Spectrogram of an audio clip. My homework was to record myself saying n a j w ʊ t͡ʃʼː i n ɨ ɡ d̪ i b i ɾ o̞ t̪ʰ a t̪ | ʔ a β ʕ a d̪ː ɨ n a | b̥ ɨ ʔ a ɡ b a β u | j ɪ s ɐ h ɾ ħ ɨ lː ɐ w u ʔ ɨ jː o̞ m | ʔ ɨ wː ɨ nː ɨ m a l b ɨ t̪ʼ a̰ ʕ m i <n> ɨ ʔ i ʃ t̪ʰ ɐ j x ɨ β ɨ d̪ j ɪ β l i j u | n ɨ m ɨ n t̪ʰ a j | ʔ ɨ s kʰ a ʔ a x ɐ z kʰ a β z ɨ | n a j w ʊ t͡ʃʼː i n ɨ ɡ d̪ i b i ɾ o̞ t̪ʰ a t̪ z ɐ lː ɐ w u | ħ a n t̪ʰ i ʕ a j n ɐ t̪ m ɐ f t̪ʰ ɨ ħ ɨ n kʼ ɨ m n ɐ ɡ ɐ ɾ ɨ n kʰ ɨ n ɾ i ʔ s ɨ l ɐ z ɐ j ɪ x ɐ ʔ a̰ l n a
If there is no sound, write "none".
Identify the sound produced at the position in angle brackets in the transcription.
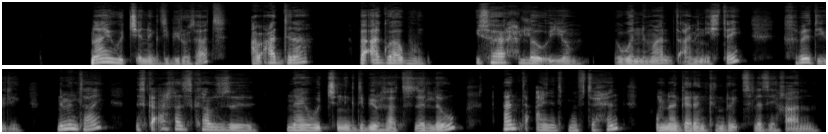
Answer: n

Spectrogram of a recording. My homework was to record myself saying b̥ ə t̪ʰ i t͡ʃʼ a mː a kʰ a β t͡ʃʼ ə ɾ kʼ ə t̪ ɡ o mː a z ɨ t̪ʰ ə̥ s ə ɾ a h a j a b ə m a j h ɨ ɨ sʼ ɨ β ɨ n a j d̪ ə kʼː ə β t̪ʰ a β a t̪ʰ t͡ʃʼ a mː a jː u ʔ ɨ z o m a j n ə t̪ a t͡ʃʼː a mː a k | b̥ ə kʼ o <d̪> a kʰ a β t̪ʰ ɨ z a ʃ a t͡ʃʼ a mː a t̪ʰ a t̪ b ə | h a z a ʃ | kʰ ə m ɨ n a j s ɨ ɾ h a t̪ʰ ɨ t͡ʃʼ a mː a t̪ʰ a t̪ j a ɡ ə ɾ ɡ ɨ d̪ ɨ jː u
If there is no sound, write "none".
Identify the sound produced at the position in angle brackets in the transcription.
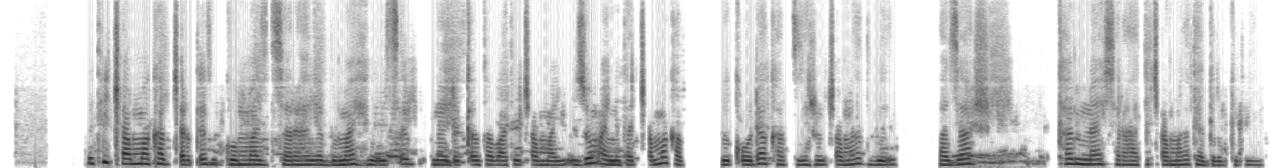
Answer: d̪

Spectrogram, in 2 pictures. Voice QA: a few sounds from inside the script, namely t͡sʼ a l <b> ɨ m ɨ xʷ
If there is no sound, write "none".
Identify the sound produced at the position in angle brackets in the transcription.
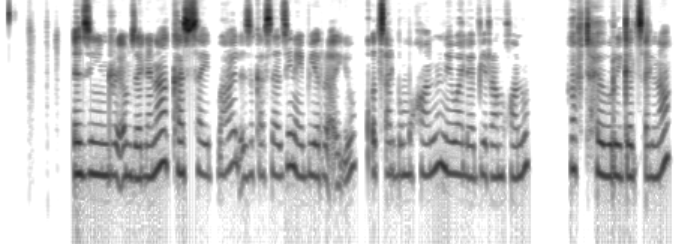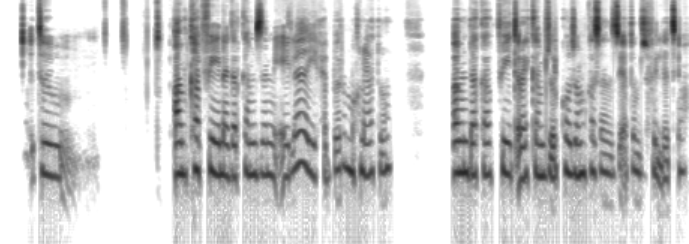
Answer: b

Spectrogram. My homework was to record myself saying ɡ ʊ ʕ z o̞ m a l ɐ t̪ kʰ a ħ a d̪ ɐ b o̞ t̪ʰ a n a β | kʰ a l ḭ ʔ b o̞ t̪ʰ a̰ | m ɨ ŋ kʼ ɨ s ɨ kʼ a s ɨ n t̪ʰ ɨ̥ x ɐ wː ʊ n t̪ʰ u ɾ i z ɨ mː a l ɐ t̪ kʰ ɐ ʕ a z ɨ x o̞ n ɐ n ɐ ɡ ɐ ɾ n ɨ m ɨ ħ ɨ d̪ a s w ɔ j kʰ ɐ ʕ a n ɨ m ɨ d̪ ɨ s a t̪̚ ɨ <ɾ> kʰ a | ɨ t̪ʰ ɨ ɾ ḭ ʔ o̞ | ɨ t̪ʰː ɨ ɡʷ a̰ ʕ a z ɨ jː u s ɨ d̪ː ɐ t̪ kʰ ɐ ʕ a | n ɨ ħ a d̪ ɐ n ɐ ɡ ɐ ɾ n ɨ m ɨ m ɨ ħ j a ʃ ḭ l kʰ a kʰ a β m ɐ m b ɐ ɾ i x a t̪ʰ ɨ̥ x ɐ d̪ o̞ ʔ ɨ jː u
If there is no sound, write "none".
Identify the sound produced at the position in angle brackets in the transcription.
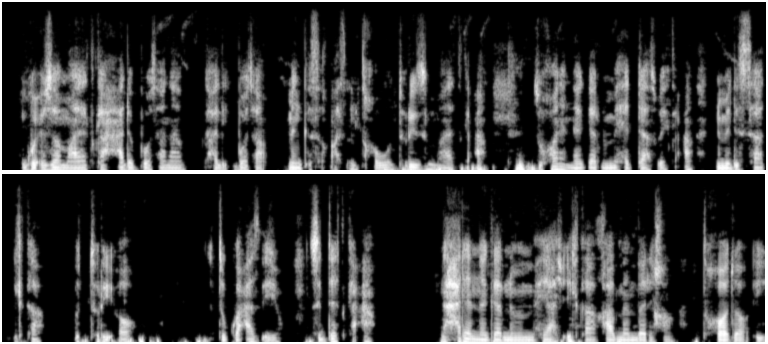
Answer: l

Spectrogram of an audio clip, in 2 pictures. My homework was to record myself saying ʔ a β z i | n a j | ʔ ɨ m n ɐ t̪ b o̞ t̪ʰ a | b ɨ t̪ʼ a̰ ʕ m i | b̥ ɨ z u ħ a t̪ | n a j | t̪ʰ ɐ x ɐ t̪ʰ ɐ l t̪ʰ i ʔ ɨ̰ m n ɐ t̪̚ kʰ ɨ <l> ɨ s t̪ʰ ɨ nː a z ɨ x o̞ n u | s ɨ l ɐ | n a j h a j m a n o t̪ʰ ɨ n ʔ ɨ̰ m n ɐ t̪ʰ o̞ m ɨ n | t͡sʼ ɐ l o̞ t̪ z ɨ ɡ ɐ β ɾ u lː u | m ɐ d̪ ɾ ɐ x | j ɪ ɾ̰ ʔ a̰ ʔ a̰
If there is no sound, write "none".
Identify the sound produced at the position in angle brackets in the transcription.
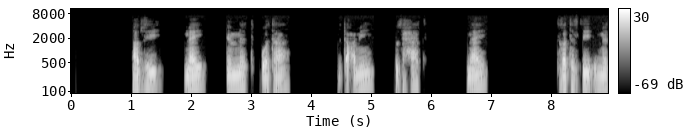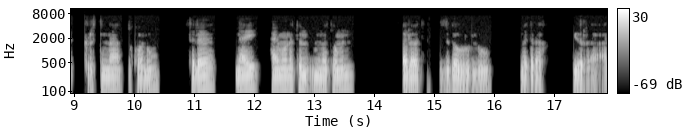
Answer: ɾ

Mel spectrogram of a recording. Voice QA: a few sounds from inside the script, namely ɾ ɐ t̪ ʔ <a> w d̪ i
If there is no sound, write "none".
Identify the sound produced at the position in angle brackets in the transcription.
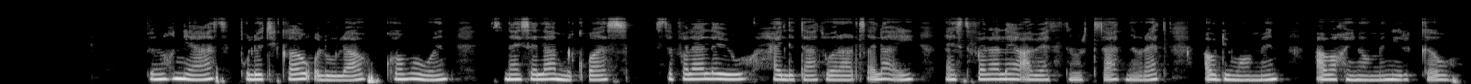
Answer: a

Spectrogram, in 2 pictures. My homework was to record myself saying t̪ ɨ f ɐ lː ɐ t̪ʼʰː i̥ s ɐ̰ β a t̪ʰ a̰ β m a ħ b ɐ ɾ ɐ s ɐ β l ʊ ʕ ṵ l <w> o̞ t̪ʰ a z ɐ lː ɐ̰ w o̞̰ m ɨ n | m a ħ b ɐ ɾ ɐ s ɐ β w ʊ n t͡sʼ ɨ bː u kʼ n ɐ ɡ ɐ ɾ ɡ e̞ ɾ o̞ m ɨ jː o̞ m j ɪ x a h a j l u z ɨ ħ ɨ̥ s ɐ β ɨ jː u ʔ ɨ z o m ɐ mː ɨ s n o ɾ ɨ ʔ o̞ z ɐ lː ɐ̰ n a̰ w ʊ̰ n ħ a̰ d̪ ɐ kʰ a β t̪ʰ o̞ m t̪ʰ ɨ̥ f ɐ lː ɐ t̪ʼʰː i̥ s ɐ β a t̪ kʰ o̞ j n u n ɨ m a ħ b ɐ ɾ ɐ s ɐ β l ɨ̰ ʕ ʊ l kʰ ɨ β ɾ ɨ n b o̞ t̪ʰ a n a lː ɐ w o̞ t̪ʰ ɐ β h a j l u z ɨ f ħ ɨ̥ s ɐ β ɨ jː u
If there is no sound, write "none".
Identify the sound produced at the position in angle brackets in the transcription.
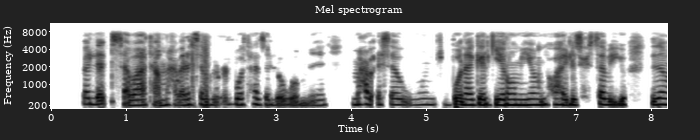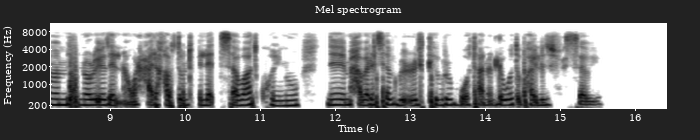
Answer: b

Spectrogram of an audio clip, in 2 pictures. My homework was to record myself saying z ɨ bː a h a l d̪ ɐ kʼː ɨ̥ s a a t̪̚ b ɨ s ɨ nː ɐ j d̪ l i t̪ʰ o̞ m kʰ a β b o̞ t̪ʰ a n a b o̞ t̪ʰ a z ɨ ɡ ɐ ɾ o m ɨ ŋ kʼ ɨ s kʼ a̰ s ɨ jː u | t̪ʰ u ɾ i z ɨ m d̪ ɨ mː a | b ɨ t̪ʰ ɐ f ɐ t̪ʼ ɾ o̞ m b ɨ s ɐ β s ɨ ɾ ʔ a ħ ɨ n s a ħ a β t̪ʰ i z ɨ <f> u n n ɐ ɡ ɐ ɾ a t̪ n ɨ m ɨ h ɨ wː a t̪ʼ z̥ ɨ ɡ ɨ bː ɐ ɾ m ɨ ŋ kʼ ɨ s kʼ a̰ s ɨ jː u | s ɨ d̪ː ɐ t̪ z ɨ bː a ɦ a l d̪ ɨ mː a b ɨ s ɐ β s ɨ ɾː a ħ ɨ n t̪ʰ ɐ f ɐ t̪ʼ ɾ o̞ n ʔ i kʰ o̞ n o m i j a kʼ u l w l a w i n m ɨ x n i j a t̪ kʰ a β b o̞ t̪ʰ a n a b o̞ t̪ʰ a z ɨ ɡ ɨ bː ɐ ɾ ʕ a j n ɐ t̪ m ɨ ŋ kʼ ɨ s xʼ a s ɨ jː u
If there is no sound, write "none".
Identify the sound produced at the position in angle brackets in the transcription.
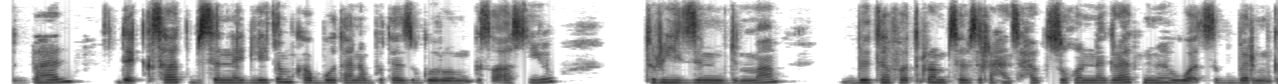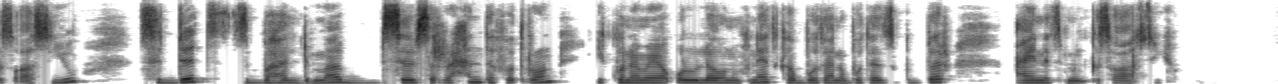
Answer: x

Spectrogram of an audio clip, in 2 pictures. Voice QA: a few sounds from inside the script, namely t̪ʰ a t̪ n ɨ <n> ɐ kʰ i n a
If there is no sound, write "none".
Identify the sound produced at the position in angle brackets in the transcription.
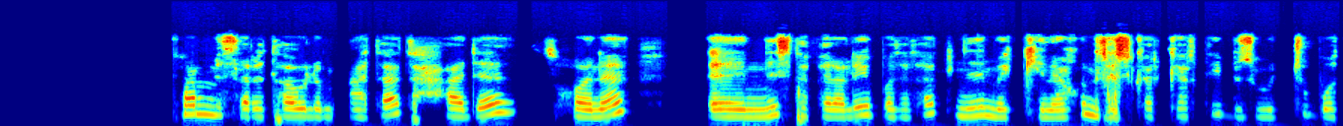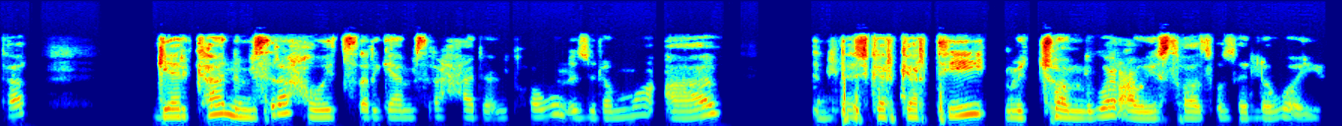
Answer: m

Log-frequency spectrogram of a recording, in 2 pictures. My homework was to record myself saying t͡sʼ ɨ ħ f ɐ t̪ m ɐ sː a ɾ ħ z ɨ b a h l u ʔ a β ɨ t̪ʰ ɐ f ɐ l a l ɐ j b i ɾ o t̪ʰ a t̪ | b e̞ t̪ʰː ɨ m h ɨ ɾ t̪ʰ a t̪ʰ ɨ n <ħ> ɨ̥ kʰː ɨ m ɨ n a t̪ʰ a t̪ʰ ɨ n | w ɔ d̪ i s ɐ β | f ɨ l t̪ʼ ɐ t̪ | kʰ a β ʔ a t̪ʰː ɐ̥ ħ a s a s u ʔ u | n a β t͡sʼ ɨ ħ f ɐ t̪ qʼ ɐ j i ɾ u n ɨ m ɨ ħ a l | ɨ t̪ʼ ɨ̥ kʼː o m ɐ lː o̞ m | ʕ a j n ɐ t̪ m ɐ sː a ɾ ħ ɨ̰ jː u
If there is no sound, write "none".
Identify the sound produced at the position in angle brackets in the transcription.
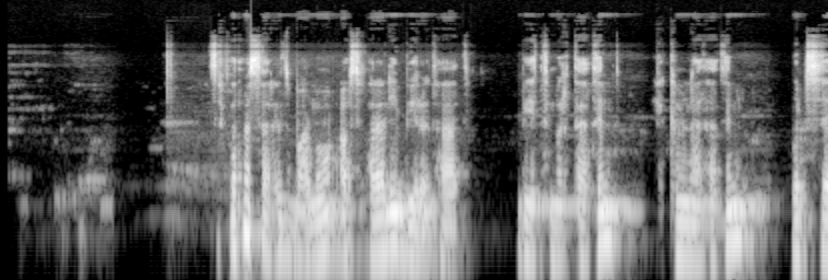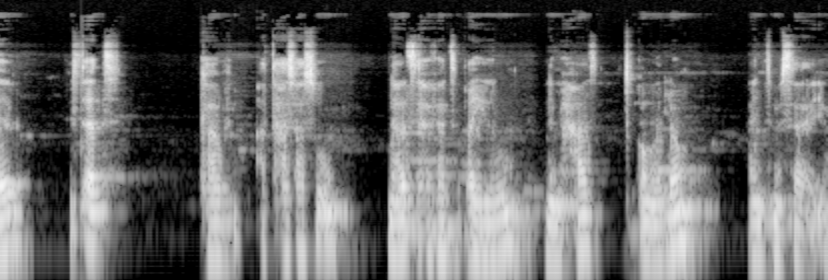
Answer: ħ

